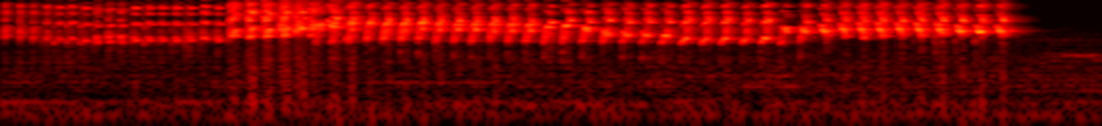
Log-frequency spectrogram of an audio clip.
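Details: Fighter lovebird giving a long ngekek trill used to provoke rivals: a continuous rapid chatter of high, buzzy notes that starts quieter, swells loudly after a second and a half, and then ends abruptly.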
